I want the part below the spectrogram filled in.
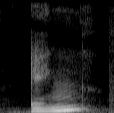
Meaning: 1. narrow, tight 2. close
- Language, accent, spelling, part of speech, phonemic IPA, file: German, Austria, eng, adjective, /ɛŋ/, De-at-eng.ogg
